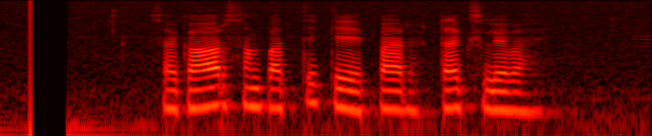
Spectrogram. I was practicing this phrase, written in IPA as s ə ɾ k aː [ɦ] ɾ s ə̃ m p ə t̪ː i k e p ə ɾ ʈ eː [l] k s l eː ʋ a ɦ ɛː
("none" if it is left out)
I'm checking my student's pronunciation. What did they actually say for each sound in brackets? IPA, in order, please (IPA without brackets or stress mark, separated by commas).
none, none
